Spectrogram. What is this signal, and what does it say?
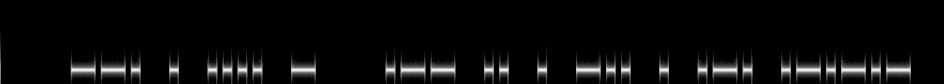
Morse code, heard as a keyed tone, about 16 wpm, 680 Hz. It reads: GEHT WIEDER.
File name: Morsekurs / Witze / Witz 12 März 2024 70 F80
